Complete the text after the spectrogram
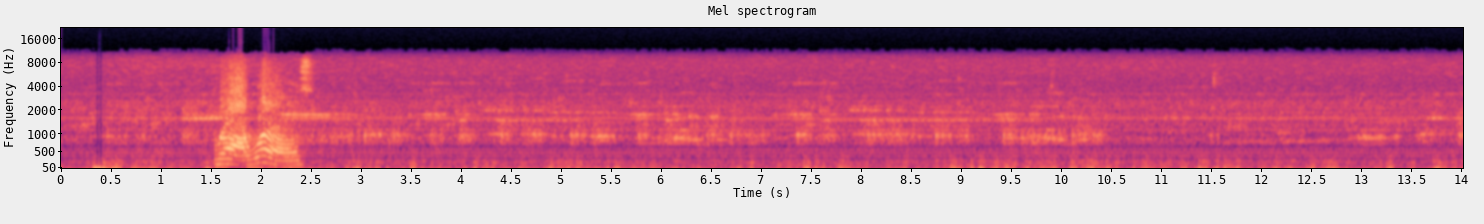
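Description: Retro video game music plays steadily.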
